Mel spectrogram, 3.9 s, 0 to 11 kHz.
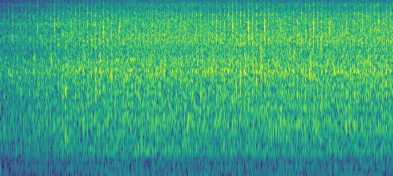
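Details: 2007 Hyundai Sonata; sudden loud rattling and chattering over idle at about three to four beats a second, source not apparent, comes and goes; alternator found to be the cause after removing the belt, burning-wiring smell; replaced alternator and belt fixed it.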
